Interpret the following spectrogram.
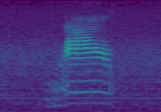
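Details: Morning wake-up meow from Butters the cat: one single drawn-out harmonic meow, rising then holding, in a quiet indoor room with a low background hum.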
